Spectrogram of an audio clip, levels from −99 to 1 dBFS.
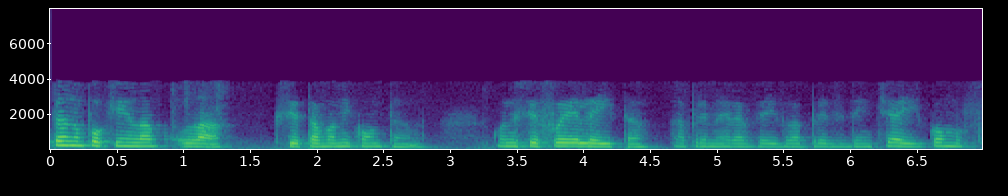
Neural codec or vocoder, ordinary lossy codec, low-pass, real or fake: codec, 16 kHz in and 24 kHz out, 1 kbps, XY-Tokenizer; AAC, 16 kbps; 7.2 kHz; fake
